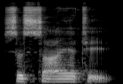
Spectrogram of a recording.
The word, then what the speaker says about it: society: Social, society. Stress goes from the first to the second syllable.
